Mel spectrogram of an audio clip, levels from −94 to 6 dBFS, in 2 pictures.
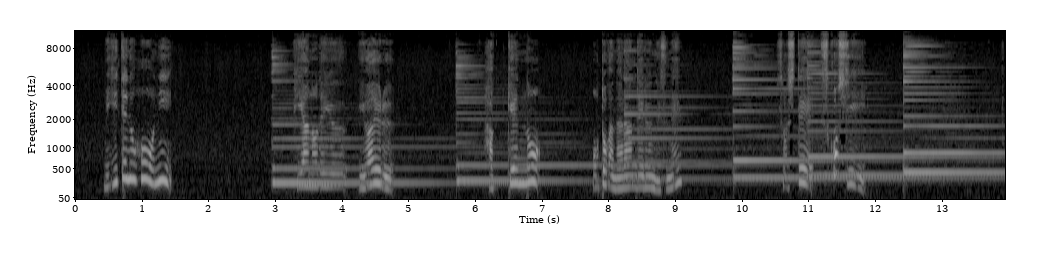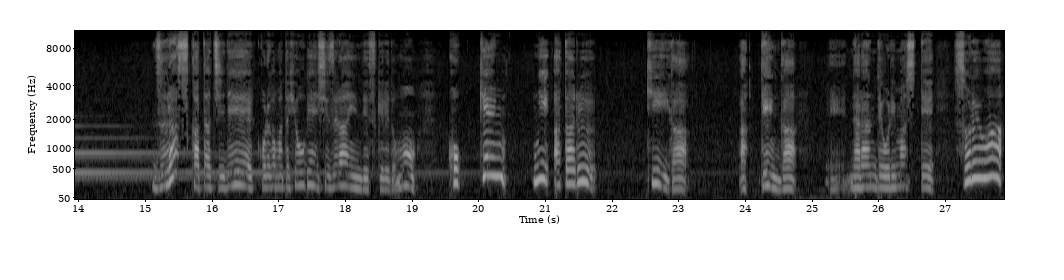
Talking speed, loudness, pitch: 175 characters per minute, -40 LUFS, 260 Hz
